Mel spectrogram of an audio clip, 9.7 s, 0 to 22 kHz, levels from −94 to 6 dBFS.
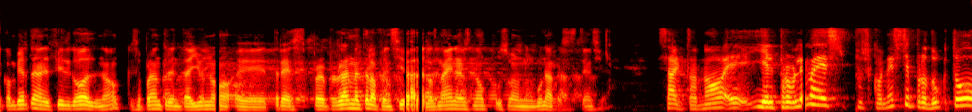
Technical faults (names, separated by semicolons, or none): feedback echo between two devices; AAC frame loss with muting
